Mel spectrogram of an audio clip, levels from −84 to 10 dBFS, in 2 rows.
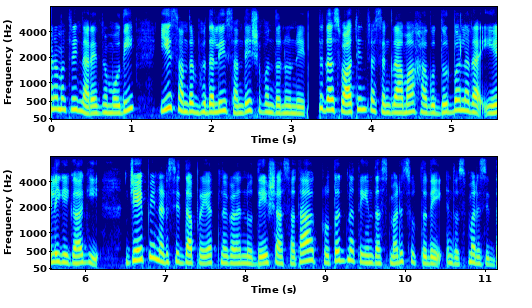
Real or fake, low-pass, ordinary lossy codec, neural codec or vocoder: fake; none; none; codec, 16 kHz, 4.8 kbps, FACodec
